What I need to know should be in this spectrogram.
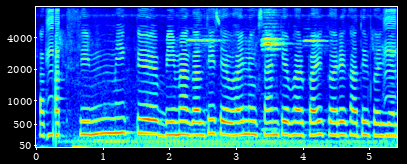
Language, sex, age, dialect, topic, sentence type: Bhojpuri, female, 18-24, Southern / Standard, banking, statement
